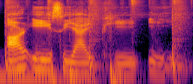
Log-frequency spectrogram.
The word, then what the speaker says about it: recipe: recipe R E C I P E อ่านว่า recipe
